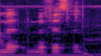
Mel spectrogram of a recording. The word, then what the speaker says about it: Mephiston: Oh, I thought you were just mispronouncing Mephisto on purpose. Nah, Mephiston.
